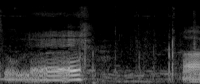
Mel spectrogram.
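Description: A loud animal call lasting a little under a second at the start, followed by a quieter stretch.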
